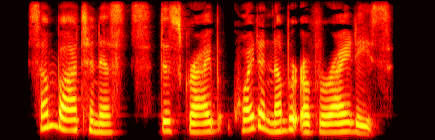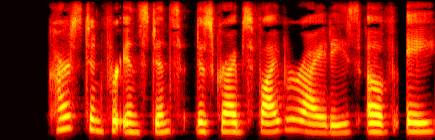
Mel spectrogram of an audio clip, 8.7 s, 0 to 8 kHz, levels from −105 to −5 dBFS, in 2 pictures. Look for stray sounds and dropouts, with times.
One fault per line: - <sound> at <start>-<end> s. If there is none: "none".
none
